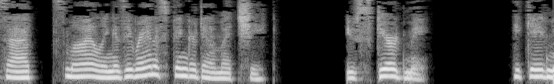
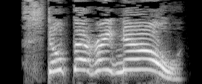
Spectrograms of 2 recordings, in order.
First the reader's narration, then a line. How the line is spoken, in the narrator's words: Reginald howled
